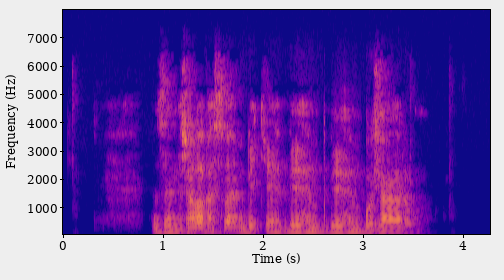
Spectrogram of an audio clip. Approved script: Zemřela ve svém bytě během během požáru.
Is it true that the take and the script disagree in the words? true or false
false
